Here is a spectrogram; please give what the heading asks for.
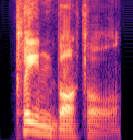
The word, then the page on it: Klein bottle: British English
